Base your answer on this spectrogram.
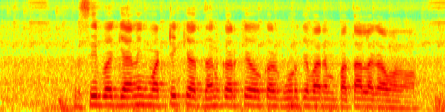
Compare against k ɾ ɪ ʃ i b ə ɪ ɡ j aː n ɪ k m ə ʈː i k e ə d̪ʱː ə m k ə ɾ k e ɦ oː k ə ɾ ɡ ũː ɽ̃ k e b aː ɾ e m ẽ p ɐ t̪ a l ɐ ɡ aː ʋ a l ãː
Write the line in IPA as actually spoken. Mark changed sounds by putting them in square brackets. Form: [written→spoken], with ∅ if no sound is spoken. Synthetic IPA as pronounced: k ɾ ɪ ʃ i b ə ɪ ɡ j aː n ɪ k m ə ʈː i k e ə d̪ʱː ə [m→n] k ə ɾ k e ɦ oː k ə ɾ ɡ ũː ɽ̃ k e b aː ɾ e m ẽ p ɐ t̪ a l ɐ ɡ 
